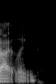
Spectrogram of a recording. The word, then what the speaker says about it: Aileen: It's funny because it's spelled Ailene and I know two people named Ailen who spell it that way, but it's pronounced Eileen.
